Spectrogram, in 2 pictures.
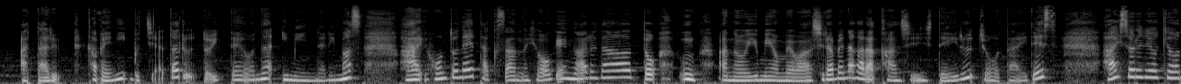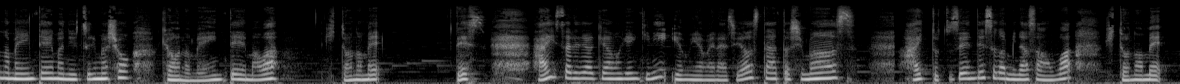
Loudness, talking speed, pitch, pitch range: -23 LUFS, 360 characters per minute, 235 Hz, 205-275 Hz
